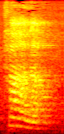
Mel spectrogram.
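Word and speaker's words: תנ״ך: 그러냐면 타나 이렇게 부릅니다 토라의 티트 비의 n 나 그다음 투비의 K 커 타나 이렇게 발음한다 말이죠 그래서 타나 그러 아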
